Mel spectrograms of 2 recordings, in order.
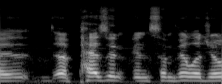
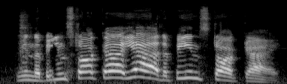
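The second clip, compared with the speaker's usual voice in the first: put-on Midwestern accent, higher; 6 semitones higher, 3 dB louder than usual. Voicing townsfolk talking about ogres and a lost vault: midwestern accent. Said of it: "the Midwestern accent I'm about to give them".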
